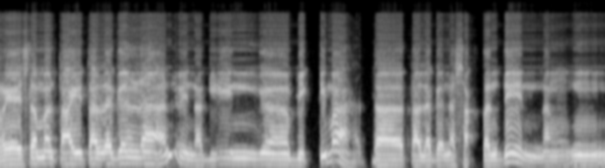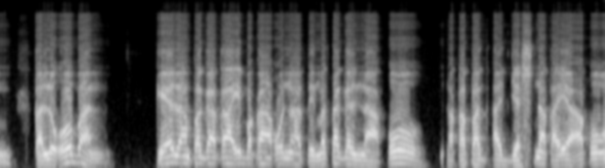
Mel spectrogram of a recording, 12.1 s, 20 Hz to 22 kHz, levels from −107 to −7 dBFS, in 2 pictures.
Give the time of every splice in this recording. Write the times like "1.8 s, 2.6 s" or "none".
none

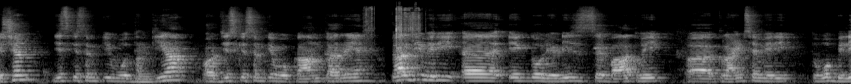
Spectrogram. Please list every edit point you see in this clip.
3.7 s

